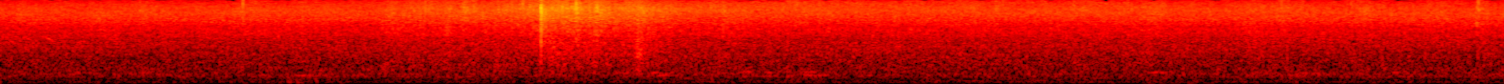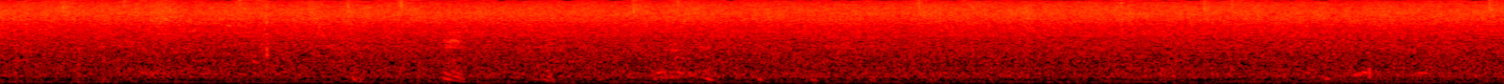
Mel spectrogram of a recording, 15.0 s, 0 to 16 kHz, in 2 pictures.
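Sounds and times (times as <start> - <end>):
outdoor background hiss: 0.0 - 15.0
sharp crackle: 1.9 - 4.4.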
